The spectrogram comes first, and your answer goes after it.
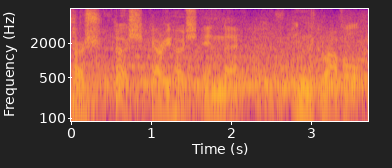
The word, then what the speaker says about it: Hirsch: And Gary, how is that pronounced? Hirsch.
